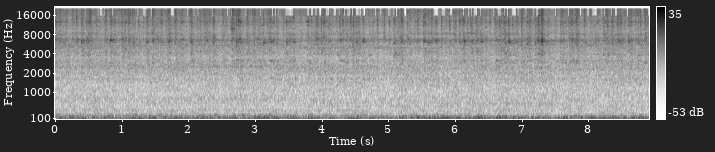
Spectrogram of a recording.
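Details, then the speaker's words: 1974 Dodge Dart Sublime coupe, 360 Mopar V8 with filter headers, Mopar intake and carb, idling warm hood-up: steady, slightly uneven low rumble with a loping pulse from a mild cam; sounds healthy. "Sounds like we got a little cam to"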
